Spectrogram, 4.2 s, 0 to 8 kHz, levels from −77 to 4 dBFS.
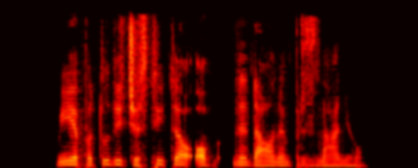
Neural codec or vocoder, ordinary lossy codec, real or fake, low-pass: none; AAC, 32 kbps; real; 7.2 kHz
